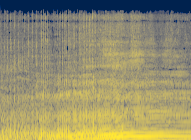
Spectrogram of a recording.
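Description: A model plane's engine revs up loudly, rising in pitch.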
